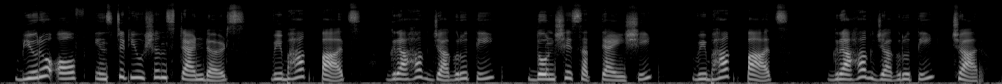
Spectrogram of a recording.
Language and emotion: Marathi, neutral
